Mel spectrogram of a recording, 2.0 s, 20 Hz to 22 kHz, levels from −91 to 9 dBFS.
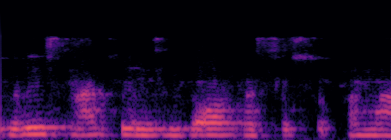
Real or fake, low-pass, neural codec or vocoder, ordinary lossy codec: fake; 7.2 kHz; codec, 16 kHz, 8 kbps, FunCodec, trained on Chinese and English, 25 frames a second; Opus, 16 kbps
